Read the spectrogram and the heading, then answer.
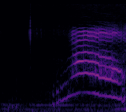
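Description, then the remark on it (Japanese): A single drawn-out meow from Tom, a pet cat sitting on a lap, rising then falling in pitch, fairly loud, with no talking over it. “今実はトムが膝の上に乗ってきたんよトムトムなんかちょっと喋れるトムトム”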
